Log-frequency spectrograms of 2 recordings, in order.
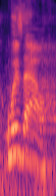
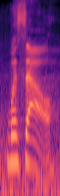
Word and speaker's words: Wiesel: I believe you pronounce his last name Weisel? I think so. Yeah. Ellie? Wessel? We're gonna get the right pronunciation. Wiesel. That's what it is. Wiesel.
